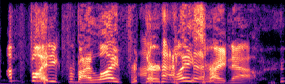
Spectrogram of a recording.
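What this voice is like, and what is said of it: Yelling, loud heated voice. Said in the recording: “you're yelling at me over third place”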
